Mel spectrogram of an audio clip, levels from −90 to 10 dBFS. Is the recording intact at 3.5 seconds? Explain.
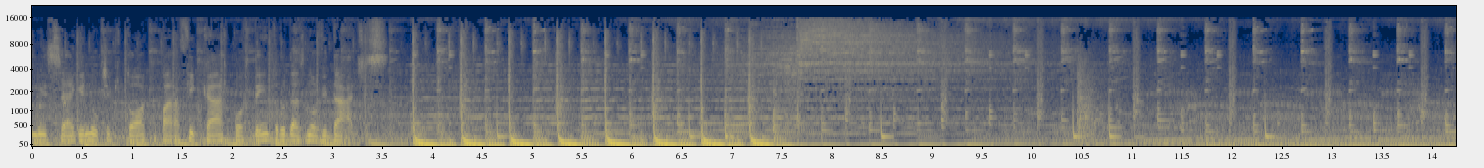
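Yes, at 3.5 seconds the audio plays through cleanly, with no dropout, click, distortion or other fault to be heard at that point.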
